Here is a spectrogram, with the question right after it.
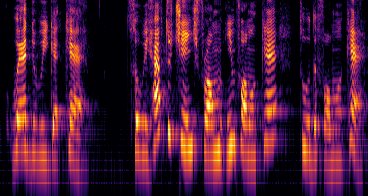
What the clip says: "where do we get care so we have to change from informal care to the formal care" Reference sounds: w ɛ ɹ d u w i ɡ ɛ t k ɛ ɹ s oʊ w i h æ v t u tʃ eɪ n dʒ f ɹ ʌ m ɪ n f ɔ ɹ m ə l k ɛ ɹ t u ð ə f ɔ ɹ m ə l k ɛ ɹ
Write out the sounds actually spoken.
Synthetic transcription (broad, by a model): w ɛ d u w i ɡ ɛ t k ɛ s oʊ w i h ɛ f t u tʃ eɪ n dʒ f ɹ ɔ m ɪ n f ɔ m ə l k ɛ t u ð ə f ɔ m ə l k ɛ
